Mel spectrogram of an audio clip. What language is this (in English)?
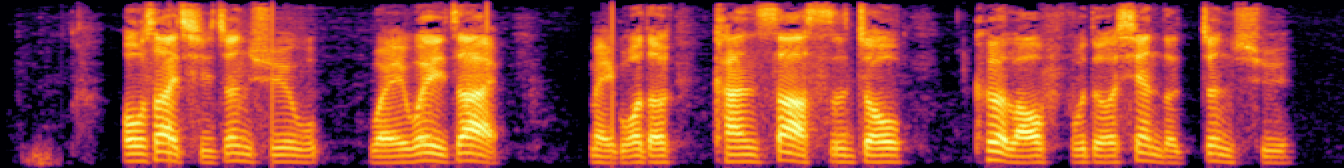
Chinese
